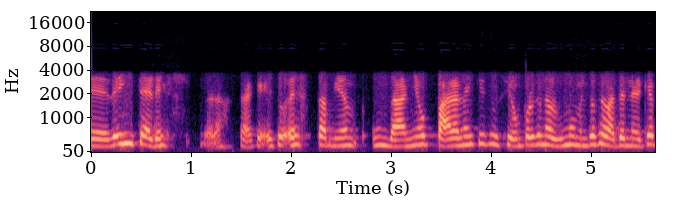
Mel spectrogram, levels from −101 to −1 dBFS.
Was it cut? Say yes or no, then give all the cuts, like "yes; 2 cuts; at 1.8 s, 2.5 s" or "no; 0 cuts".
no; 0 cuts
